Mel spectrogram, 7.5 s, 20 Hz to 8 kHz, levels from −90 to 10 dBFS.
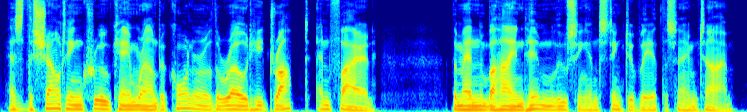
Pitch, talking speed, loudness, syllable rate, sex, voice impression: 95 Hz, 200 wpm, -19 LUFS, 5.4 syllables/s, male, very masculine, adult-like, slightly thick, cool, sincere, calm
